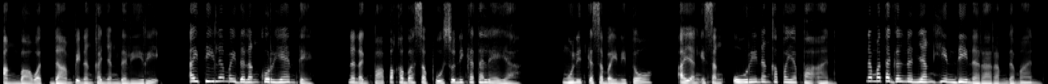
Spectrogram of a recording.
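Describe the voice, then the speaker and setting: A woman narrating a scripted romantic drama with solemn, measured, dramatic storytelling. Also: mid-range voice, big pitch swings, warm tone, no echo, studio quality.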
